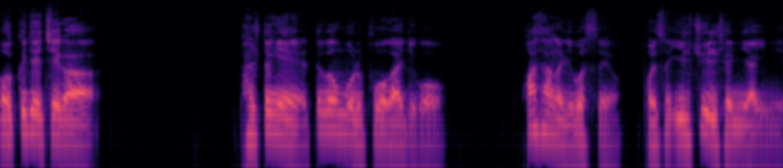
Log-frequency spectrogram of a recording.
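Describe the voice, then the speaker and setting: A man's voice, fairly low and dark, mellow in tone, comes through a dry, close sound with no echo. He speaks at a moderate pace with lively intonation, very even loudness, and long, frequent pauses. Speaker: meditation teacher. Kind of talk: talk on meditation practice.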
